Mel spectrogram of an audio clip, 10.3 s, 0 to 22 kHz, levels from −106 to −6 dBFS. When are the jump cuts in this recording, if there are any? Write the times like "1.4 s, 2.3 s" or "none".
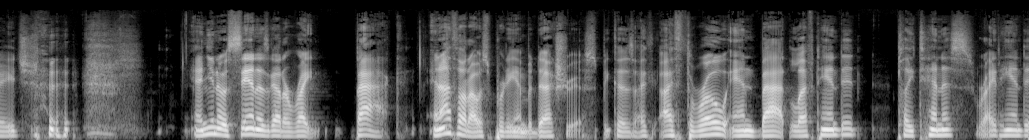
4.1 s, 8.9 s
